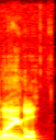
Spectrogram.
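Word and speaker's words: Lengel: liked how brent lang langel l-e-n-g-e-l i think he pronounces it langle wanted to understand why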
